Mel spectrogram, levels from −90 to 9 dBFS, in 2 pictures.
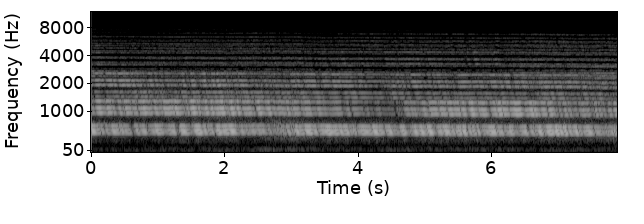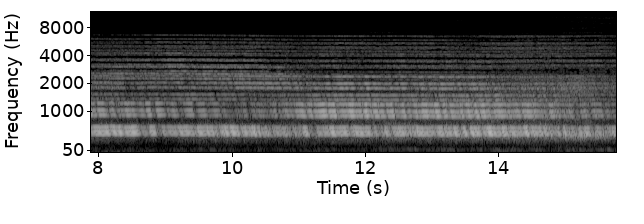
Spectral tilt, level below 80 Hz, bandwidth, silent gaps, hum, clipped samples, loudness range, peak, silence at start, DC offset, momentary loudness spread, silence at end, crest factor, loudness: -1.5 dB/octave; -76 dBFS; 7.2 kHz; none; none; under 0.1%; 2 LU; -12 dBFS; 0 s; under 0.1%; 6 LU; 0 s; 16 dB; -29 LUFS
